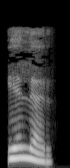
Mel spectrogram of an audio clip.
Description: ♪ elar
